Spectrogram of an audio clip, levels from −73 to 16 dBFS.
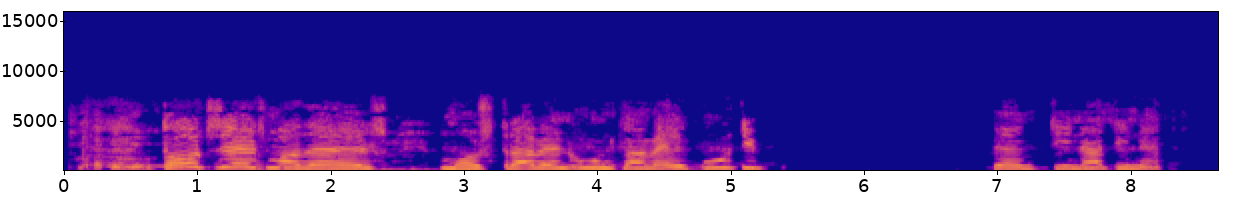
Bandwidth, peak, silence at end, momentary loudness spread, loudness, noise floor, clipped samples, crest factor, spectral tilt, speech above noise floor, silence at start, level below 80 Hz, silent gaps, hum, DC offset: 7.6 kHz; 0 dBFS; 0.45 s; 9 LU; -14 LUFS; under -90 dBFS; under 0.1%; 14 dB; -4 dB/octave; over 76 dB; 0.1 s; -62 dBFS; 5.44-6.91 s; none; under 0.1%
